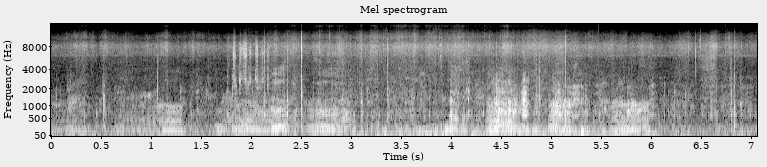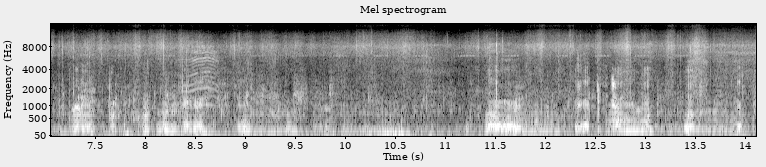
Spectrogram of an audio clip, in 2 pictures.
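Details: KNPV Dutch Shepherd x Belgian Malinois puppies making a busy mix of low grunting snuffles and short high whines, with thin squeaky calls sliding upward now and then, the sounds overlapping in an irregular stream.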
